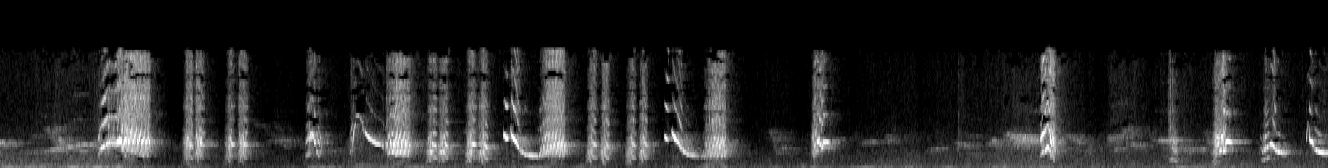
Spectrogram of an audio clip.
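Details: Male Javan myna in loud gacor song, played as masteran to get reluctant mynas singing: continuous harsh rasping bursts, clicks and swooping squeals in rapid irregular succession.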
